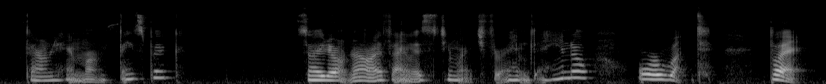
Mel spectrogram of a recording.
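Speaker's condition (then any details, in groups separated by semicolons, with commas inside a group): Cerebral palsy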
